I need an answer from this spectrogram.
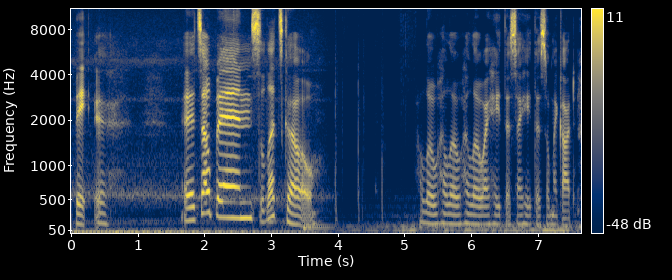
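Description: A woman's voice: low voice, measured pace, gravelly, long pauses, a little hiss or hum. A young woman playing a horror game, talking to herself nervously, swearing, and dropping to whispers when scared. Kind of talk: let's play commentary.

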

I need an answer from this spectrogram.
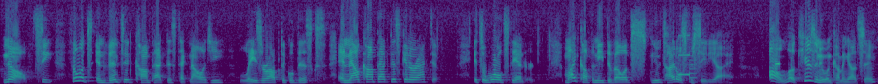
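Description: An actor playing a breezy, chummy game designer in a scripted infomercial comedy, casual, slangy and eager. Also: male voice, high voice, big pitch swings, normal speed, poor audio.

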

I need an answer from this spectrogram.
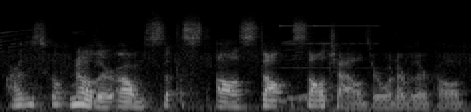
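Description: A man's voice: medium pitch, expressive, a little fast, a little hiss or hum. Rambling man narrating his gameplay. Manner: rambling, repeats words while thinking aloud. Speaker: let's play host. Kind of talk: casual gameplay commentary.

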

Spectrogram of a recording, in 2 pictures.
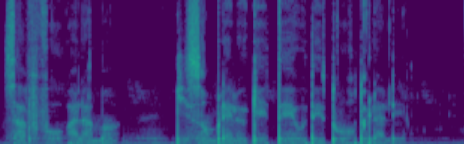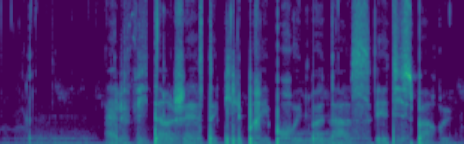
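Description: Slow library whisper from a woman reading. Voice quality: soft unvoiced library whisper. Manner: slow, measured, deliberate phrasing. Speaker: reader. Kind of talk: whispered reading aloud from a self-help book, ASMR.

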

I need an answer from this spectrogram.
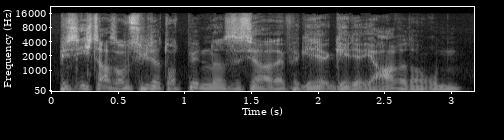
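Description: A man commenting on his own survival game play, excitable, talking to himself and his viewers. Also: mid-range voice, quick pace, gravelly, dry recording. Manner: excitable, talks to himself and viewers, frequent exclamations. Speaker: gaming YouTuber.

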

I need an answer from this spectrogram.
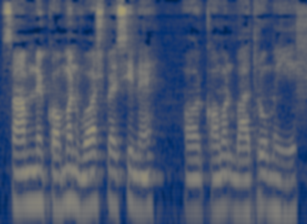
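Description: Holding his phone indoors, an Indian vlogger in his thirties who grew up in Rajasthan shows viewers around his apartment room by room in a chatty, casual tour. He speaks in a flat, mid-range voice at a moderate pace, with faint music in the background.

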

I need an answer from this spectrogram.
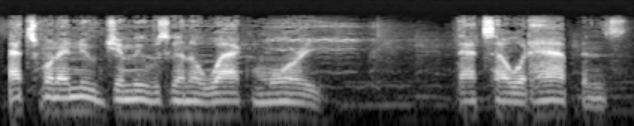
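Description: An actor voices a grim mobster narrating in film voice-over, flat and matter-of-fact. His voice is very low, with guitar music underneath. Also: normal speed, natural voice.

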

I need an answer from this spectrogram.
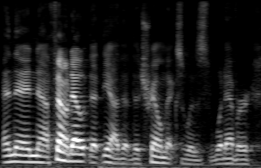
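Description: Animated male comedian telling a story. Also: on the low side, normal speed. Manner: animated storyteller, acts out voices, frequent restarts. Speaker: stand-up comedian guest. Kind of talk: casual storytelling chat.

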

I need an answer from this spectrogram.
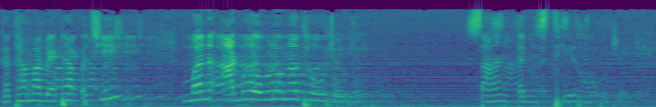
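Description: A woman's voice: fairly high pitch, a little slow, fairly bright tone, faint music behind. A woman from Gujarat telling scripture stories as a preacher, emphatic, with rhetorical questions and asides to her listeners. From Gujarat, India. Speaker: scripture storyteller. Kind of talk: devotional sermon storytelling. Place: temple hall. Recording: reverberant hall with faint noise.

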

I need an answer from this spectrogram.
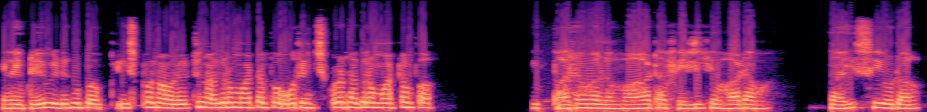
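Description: A man's voice: a little high, fairly even intonation, fast talker, no echo, natural voice. A man playing a heartbroken young husband who pleads with his unconscious wife in hospital. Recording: phone-like dry recording.

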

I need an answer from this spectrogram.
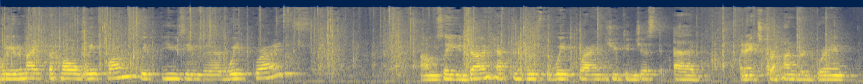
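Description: Low-voiced older Australian woman demonstrating cooking. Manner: chatty, rambling, frequent ums. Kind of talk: casual cooking tutorial. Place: home kitchen, indoors. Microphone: camera mic from mid distance. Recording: roomy kitchen with steady noise.

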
